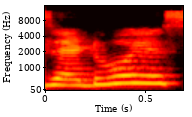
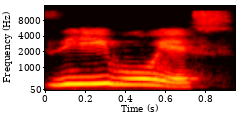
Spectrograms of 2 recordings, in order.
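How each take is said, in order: First: The first letter is said as 'zed'. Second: The first letter is said as 'zee'. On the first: The speaker calls it wrong. "అని pronounce చేయకూడదు" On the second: The speaker calls it right. "జెడ్ఈఈ జీఓఎస్"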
